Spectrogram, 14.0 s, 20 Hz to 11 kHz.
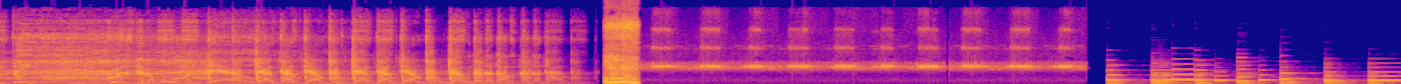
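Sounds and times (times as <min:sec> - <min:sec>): cricket chirping: 0:06.4 - 0:10.9
piano music: 0:11.0 - 0:14.0.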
